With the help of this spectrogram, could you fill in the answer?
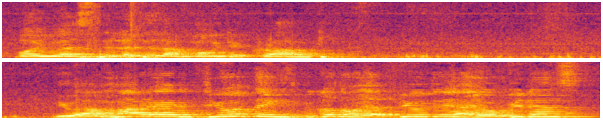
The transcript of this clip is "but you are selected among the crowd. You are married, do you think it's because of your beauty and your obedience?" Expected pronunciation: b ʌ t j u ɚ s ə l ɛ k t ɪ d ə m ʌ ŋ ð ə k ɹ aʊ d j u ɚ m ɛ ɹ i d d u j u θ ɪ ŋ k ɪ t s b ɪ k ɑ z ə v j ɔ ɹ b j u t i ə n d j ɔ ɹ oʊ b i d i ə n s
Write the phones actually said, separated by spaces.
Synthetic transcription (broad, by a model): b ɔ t j u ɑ s ə l ɛ k t ɪ d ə m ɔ ŋ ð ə k ɹ aʊ d j u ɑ m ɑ ɹ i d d j u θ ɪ ŋ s b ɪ k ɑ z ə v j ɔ b j u t i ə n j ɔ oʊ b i d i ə n s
